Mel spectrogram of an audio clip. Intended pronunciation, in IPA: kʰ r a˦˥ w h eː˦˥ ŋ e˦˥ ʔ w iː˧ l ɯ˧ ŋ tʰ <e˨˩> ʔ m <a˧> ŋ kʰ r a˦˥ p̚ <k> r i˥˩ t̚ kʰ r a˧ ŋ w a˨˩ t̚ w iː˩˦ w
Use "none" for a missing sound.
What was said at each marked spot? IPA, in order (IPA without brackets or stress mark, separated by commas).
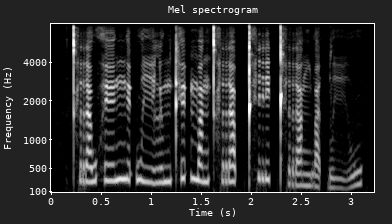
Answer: e˦˥, a˧, kʰ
